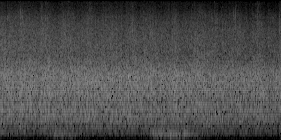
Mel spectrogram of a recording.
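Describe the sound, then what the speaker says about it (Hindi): Steady audience applause fills a celebration hall at a promotion event, a dense, even patter of many hands clapping throughout with no pauses and no talking over it. "ताली तो बनती है भाई आज मेरी बीवी के लिए"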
